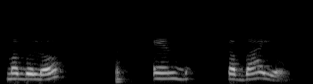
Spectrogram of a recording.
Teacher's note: but some of the words uttered by the speaker after emitting a normal tone, it is followed by a sudden falling intonation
